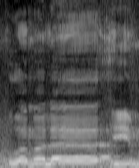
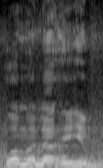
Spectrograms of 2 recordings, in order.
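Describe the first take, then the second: First: The vowel after the L is drawn out long. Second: The vowel after the L is kept short. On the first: The speaker calls it wrong. "नहीं पढ़ेंगे" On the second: The speaker calls it right. "बल्कि व मलइहिम पढ़ेंगे, लाम को नहीं खींचना है"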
